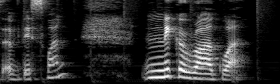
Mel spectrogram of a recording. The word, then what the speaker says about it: Nicaragua: Nicaragua. Nicaragua. Which is quite different from the way that Nicaraguans actually pronounce their country name.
